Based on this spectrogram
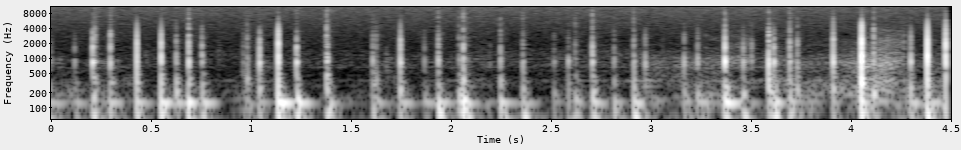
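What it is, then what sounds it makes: Paperback book cover tapped with nails. Long nails tap and scratch the card front cover and edges of a paperback book. A rapid, uneven run of short, dry taps, each dying away almost at once, mixes with brief scratchy strokes over a steady low hum. The sound stays mostly low and close, with quick clicks carrying faint bright edges.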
